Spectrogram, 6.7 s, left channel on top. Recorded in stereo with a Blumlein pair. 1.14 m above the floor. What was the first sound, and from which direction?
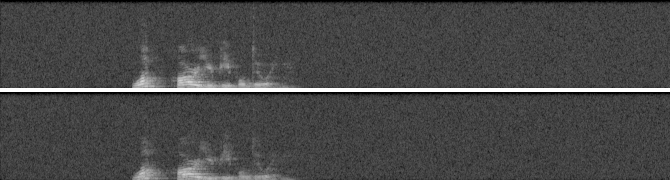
A man speaking, 65° left.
